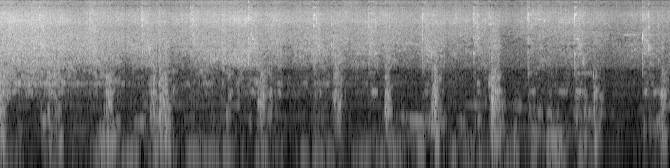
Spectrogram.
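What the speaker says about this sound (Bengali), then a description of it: "এতে একটু জলের ছিটে দিয়ে দিলাম" Okra curry in a hot pan hisses and sizzles after a splash of water, close and steady, with repeated spatula taps and scrapes ticking through it, no talking.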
